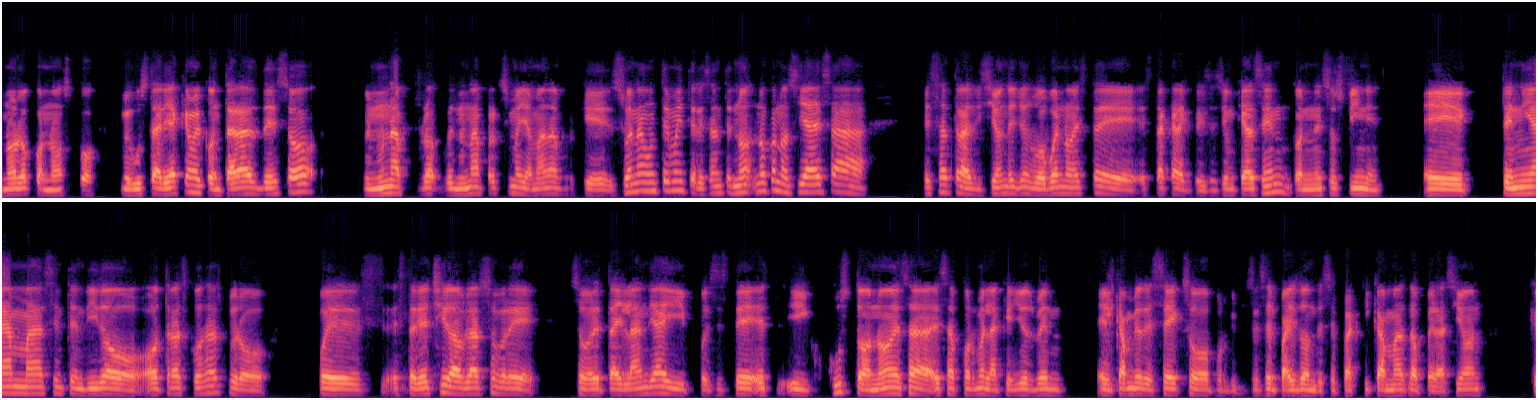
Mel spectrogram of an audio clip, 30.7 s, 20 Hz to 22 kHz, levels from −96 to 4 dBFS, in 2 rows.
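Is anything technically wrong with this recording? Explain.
Yes, there's a resampler restarted on every block, and it runs the whole clip. Each 20 ms chunk gets converted in isolation during a 48 kHz to 44.1 kHz conversion, so every edge picks up a small error. That gives a 50 Hz buzz riding under the speech.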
